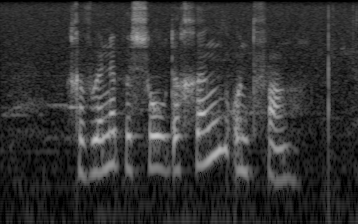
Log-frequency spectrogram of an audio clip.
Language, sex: Afrikaans, female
